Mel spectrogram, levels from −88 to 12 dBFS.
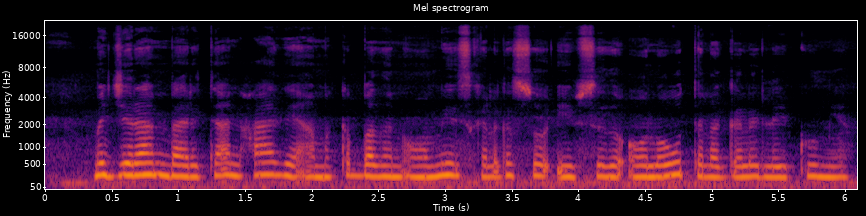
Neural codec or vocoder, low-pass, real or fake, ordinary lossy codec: vocoder, 48 kHz, 128 mel bands, Vocos; 19.8 kHz; fake; none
